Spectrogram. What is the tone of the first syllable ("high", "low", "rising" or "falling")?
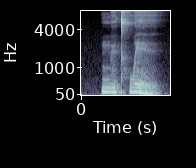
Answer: falling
